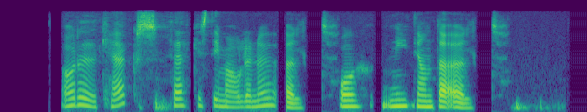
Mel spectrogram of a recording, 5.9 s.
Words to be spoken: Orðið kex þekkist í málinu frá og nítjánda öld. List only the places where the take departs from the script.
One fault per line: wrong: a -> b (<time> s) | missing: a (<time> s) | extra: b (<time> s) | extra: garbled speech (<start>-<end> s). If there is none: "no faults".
wrong: frá -> öld (2.9 s)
